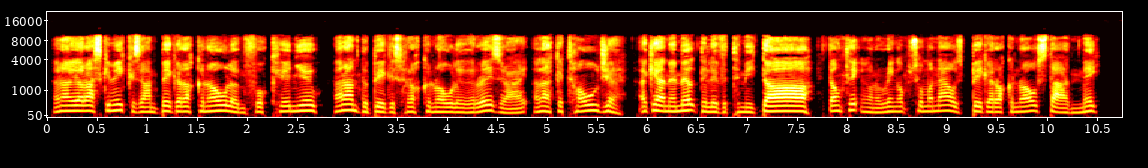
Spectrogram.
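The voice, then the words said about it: Put-on accent, slightly off, Irish traces. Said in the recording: “I think the accent is almost there, a little bit off. I think you can tell it's an Irish channel, I think, because you can hear a little bit of Irish coming through there. He's kind of got the intonation right.”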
